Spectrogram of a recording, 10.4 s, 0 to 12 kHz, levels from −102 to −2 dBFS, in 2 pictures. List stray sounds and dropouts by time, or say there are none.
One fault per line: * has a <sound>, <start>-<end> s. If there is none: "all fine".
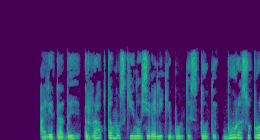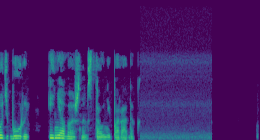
all fine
